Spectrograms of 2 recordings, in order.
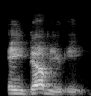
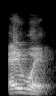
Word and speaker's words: Ewe: you go to wikipedia they call them awe right but the word the proper pronunciation is if i saw a young lady in the airport like you said i'm always asking i said where are you from and she said ghana i think so i said well she'll try she said a way now they'll say this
